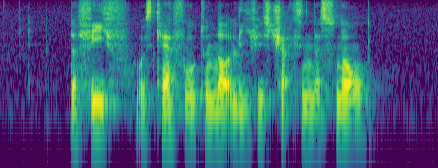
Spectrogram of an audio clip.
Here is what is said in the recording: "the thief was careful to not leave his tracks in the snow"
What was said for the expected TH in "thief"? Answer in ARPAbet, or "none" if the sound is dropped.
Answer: F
